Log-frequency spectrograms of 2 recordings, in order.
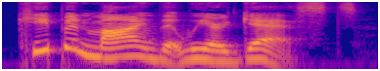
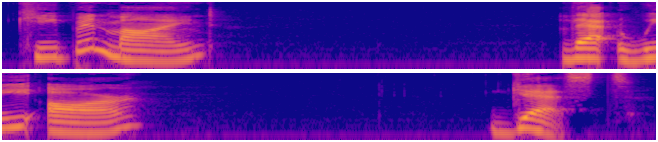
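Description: First: The sentence is spoken at a natural pace. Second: The sentence is spoken at a slow pace. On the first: "the last time at a regular pace" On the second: "this time repeat after me"

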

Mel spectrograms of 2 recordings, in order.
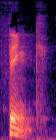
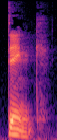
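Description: First: The word begins with a th sound. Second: The word begins with a d sound. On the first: "pronounce with a TH" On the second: "then a D sound"

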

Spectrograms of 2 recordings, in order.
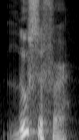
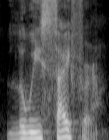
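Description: First: The name is said fast as one word. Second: The name is said slowly as two words. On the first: It reveals the hidden name of the devil. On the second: It sounds like an ordinary first and last name.

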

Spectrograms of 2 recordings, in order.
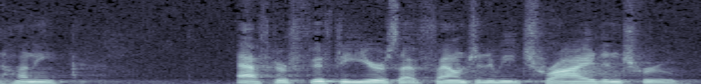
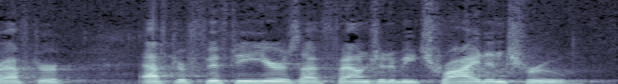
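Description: First: It is said at normal volume. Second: It is said a little louder.

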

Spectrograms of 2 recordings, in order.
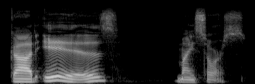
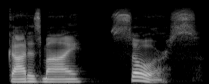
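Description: First: The word "is" carries the main stress. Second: The word "source" carries the main stress.

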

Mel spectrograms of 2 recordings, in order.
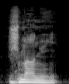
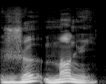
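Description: First: 'Me' merges into 'ennuie' as one linked sound. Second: 'Me' is a full syllable before 'ennuie'. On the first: The speaker calls it right. "becomes je m'ennuie" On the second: The speaker calls it wrong. "we can't say me in front of an en sound"

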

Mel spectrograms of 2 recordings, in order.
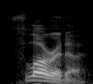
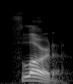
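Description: First: The vowel after the r is pronounced. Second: The vowel after the r is dropped. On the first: This is how older generations say it. "Older generations will say it like Florida" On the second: This is how younger generations say it. "this schwa that has gone silent"

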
